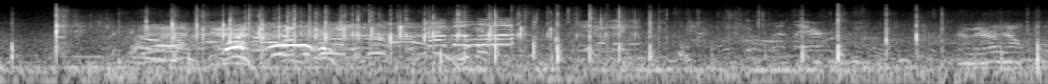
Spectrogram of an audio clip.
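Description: A softball bat cracks sharply against the ball about half a second in. Several high voices then shout and cheer for a few seconds, with a few lighter clicks and knocks later on.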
